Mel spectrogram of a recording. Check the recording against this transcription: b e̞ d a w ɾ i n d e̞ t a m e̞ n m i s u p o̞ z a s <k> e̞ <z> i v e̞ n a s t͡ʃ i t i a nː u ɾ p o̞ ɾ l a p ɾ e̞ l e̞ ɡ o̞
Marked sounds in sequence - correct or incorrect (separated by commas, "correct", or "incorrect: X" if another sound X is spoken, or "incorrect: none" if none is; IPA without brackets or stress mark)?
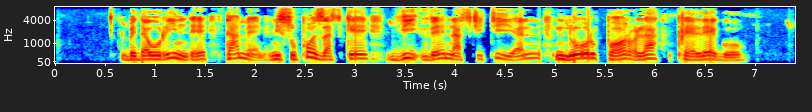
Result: correct, incorrect: v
